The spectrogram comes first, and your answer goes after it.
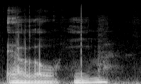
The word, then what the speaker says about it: Elohim: The word God is Elohim, pronounced Elohim, which is a compound unity of one made up of many.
